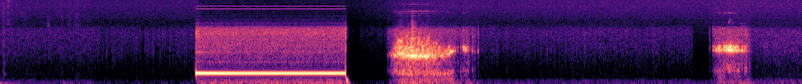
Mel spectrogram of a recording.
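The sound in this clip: A telephone ringing tone plays while a call is being placed: one steady, mid-pitched tone about one and a half seconds long, followed by two short breathy sounds in otherwise near silence.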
